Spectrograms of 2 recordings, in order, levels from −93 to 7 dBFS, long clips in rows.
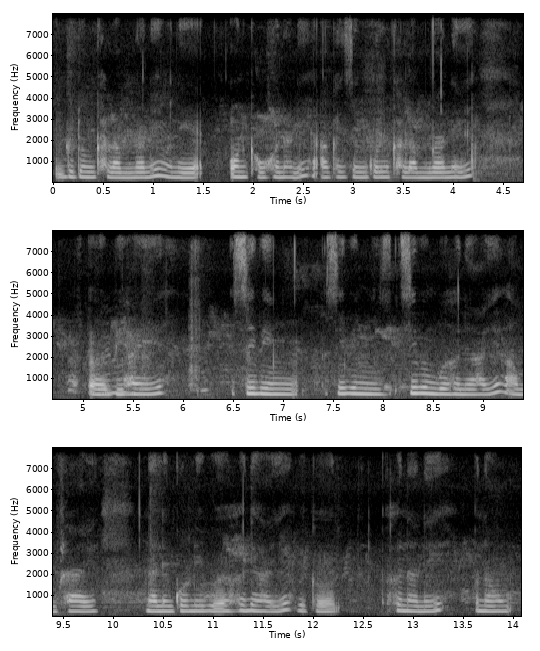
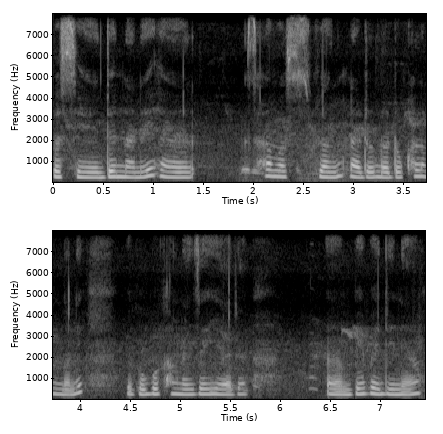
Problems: constant background noise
